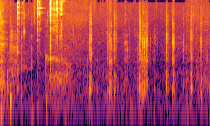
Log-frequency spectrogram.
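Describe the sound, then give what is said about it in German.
Someone chews a mouthful of sea grape seaweed, producing a rapid series of small wet pops and crunchy clicks, fairly quiet, with no talking over it. “Man könnte sich aber natürlich einfach vorstellen, dass es Salat ist.”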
